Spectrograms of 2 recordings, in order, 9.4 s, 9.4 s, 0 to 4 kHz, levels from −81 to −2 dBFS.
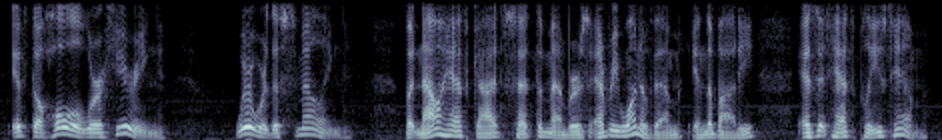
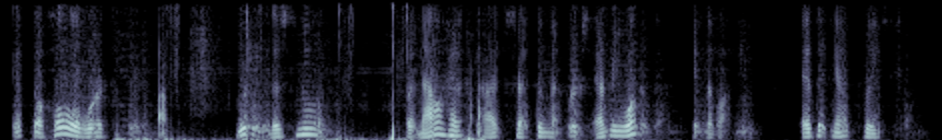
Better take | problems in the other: first | noise reduction (neural separator model SepFormer WHAMR!)

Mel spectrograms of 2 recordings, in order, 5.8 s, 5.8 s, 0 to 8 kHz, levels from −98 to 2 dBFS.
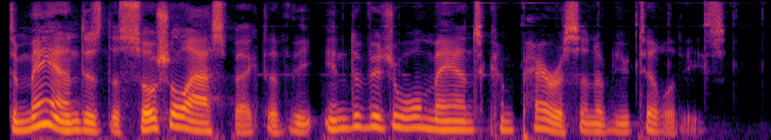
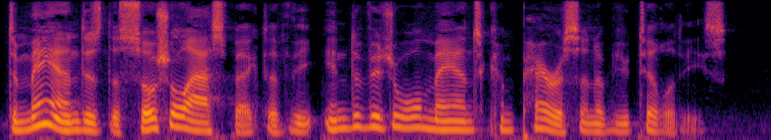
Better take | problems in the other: second | noise reduction (neural mask model DeepFilterNet 3)

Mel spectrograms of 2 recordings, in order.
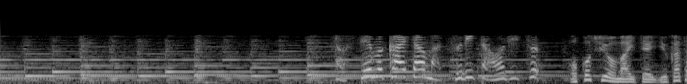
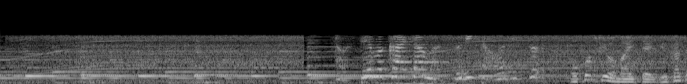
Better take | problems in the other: first | background sound (Tools); 10 dB below the speech // room echo; dies away in 1.9 s

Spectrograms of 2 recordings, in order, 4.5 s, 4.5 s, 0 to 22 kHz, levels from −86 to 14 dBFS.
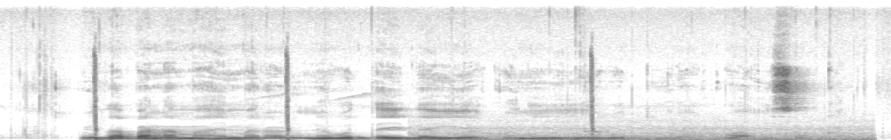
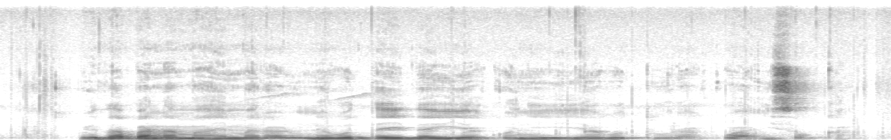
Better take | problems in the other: second | background sound (Tick + Wind); 13 dB below the speech

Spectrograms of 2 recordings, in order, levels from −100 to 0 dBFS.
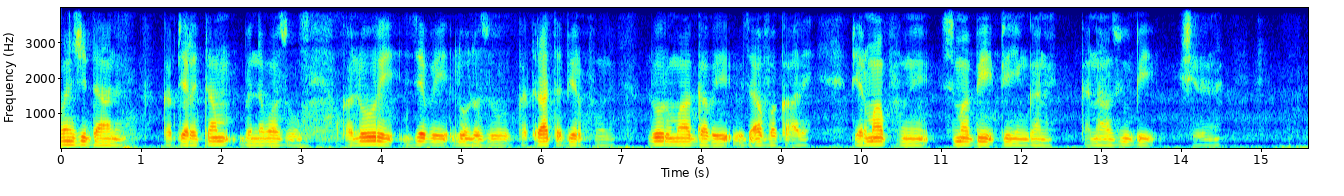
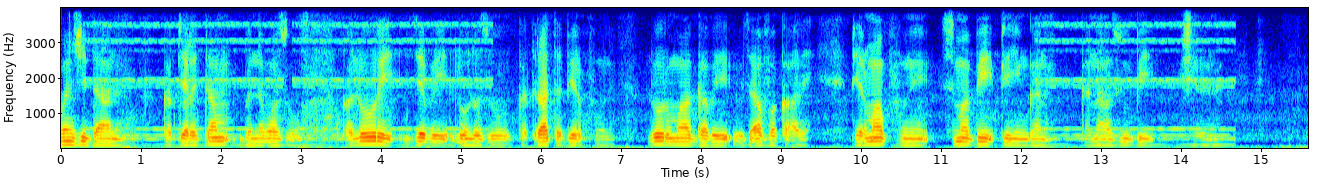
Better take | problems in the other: first | background sound (Organ); 15 dB below the speech

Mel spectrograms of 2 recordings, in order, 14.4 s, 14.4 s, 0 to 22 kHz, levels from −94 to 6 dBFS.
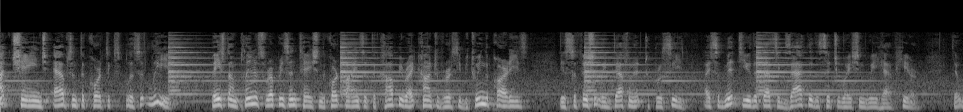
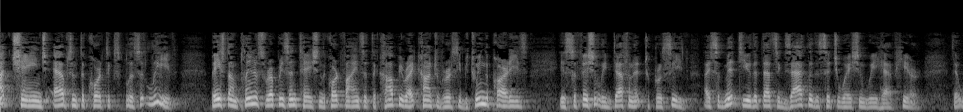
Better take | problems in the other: second | background sound (Church bell); 10 dB below the speech

